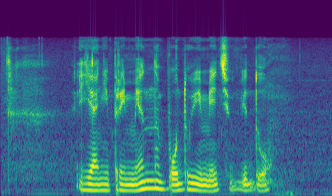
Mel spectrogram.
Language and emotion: Russian, neutral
